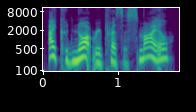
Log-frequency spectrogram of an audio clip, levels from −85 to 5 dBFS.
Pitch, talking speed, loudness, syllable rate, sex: 215 Hz, 200 wpm, -18 LUFS, 4.9 syllables/s, female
